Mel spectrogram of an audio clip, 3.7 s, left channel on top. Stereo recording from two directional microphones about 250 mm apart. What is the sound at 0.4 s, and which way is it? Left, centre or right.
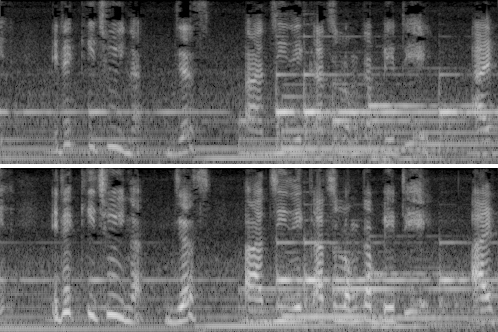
Speech, centre.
